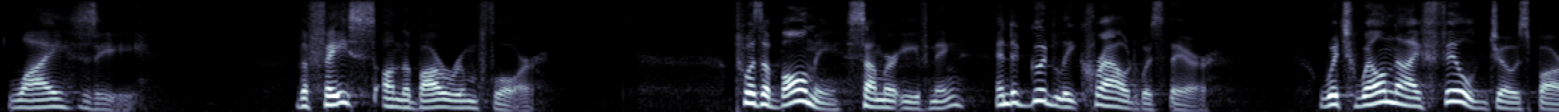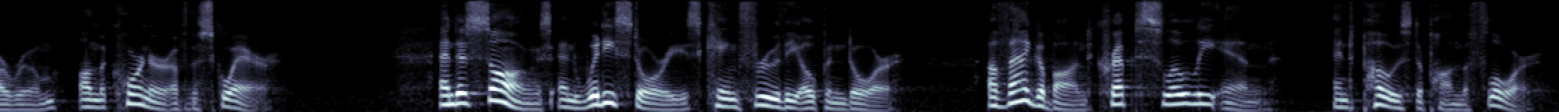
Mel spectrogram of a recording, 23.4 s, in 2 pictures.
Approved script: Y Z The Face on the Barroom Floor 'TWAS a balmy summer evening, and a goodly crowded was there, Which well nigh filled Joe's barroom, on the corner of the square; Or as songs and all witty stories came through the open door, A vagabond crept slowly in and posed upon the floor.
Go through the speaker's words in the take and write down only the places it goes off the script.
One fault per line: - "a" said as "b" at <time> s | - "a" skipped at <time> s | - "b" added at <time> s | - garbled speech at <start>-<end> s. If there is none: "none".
- "crowded" said as "crowd" at 8.1 s
- "Or" said as "And" at 15.0 s
- "all" skipped at 16.1 s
